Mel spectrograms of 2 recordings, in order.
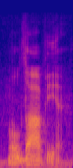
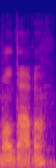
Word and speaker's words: Moldavia: Or Moldavia. Moldavia. As I was saying Moldava.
